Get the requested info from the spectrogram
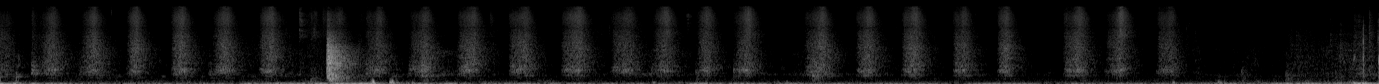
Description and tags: sweeping the floor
